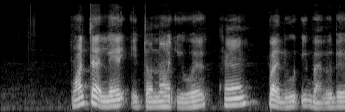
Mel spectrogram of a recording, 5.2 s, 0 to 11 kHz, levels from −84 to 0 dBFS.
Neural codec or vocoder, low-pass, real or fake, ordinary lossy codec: codec, 44.1 kHz, 2.6 kbps, SNAC; 9.9 kHz; fake; AAC, 48 kbps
